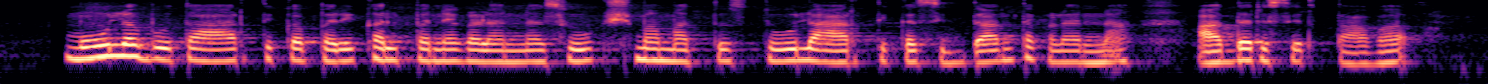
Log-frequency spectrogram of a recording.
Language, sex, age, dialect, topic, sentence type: Kannada, female, 41-45, Dharwad Kannada, banking, statement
